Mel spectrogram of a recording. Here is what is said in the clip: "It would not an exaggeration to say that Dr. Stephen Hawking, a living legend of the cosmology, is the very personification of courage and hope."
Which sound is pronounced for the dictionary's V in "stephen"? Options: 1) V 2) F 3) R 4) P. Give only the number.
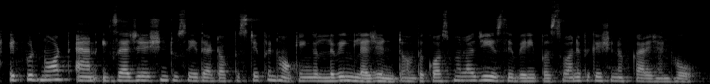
2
